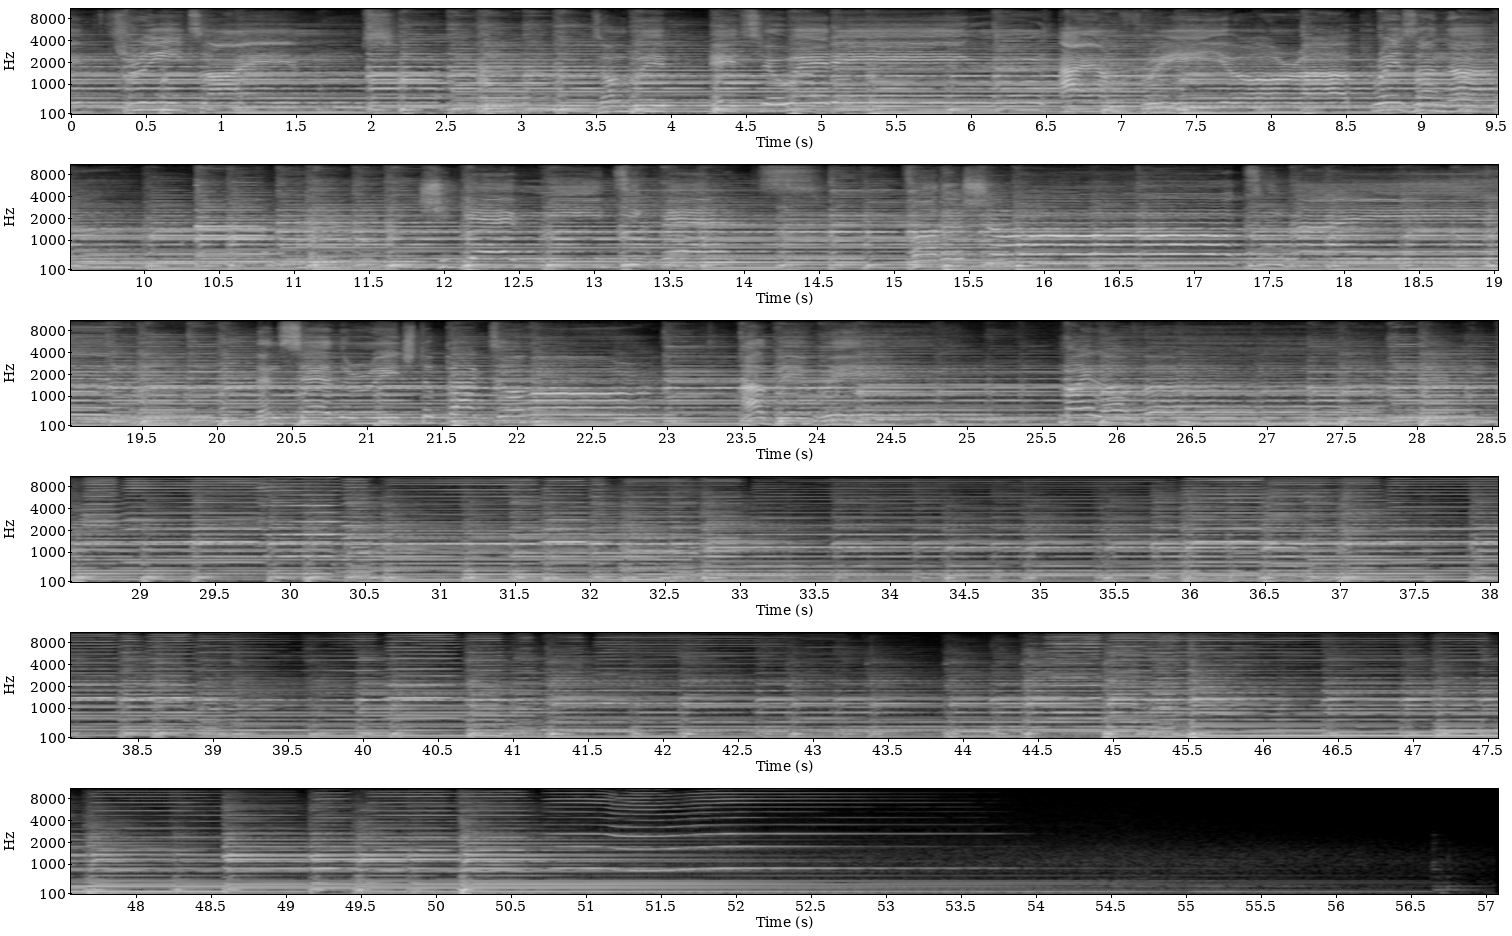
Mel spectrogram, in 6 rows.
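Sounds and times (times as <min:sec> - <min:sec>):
harmonica: 0:00.0 - 0:54.4
strummed acoustic guitar: 0:00.0 - 0:56.9.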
